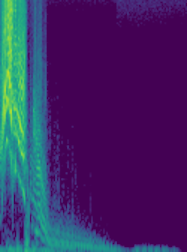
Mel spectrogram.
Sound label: back spin med, vinyl record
